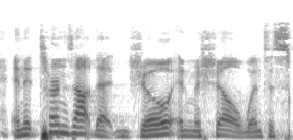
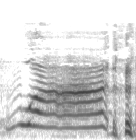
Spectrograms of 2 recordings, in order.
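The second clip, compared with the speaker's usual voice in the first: very high squeal of disbelief; shocked what; 5 dB louder than usual. Retold or imitated. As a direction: gasp it out in total surprise. Michelle's shocked reply.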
